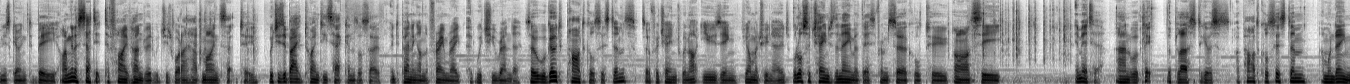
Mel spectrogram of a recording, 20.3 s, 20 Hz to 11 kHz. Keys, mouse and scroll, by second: 1.6 click, 2.5 KP_5, 2.9 KP_0, 3.7 KP_Enter, 7.8 click, 11.9 click, 14.2-15.8 typing, 17.2 click.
